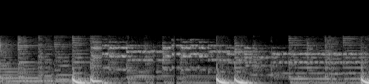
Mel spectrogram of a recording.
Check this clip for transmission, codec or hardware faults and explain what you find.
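The clip shows packet-loss damage in two forms: a burst of repeated loss early on, then two isolated concealed losses shortly after.

Repeated packet loss (robotic sound) runs from 0.36 to 1.04 s. Packets went missing again and again, five gaps in all, the longest 74 ms, totalling about 160 ms, roughly a quarter of that stretch. The receiver bridged each hole by extending the preceding sound. Because the patches follow each other so closely, the audio turns choppy, with fragments dropping out.

Short concealed packet loss occurs twice, at 1.54 to 1.58 s and at 1.74 to 1.78 s, each hiding about 20 ms of missing audio. Each time, a packet arrived too late for decoding, and the receiver synthesised a stand-in from the last sound before blending back into the real signal. These come across as a brief smear or wobble.

The band-limited character, with nothing above 4 kHz, fits the G.711 mu-law path at 64 kbps.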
